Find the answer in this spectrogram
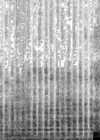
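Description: Pit bull panting rapidly with its mouth open, a fast, even rhythm of short breaths.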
